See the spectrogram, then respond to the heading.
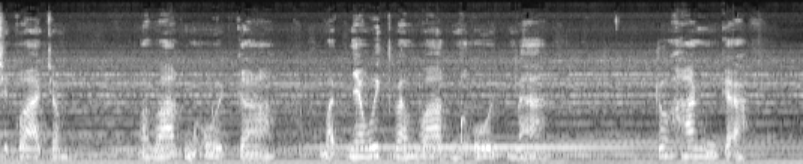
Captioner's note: speaking Hualapai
